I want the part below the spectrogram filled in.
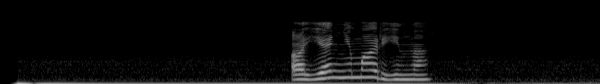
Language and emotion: Russian, neutral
